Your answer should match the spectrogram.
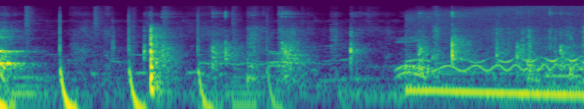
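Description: Table tennis ball clicking off paddles and table in a rally, sharp clicks roughly every half second that stop about three seconds in. Background music with a wavering sung melody runs underneath and comes up louder near the end.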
